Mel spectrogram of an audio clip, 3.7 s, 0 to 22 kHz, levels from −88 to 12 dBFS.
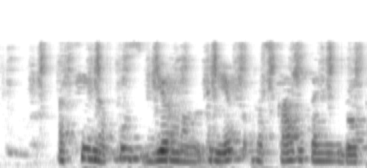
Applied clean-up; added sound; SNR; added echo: classical method WPE with log-MMSE.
